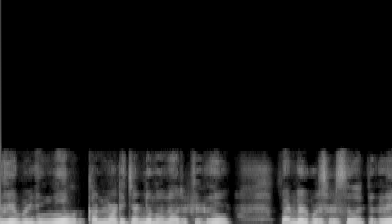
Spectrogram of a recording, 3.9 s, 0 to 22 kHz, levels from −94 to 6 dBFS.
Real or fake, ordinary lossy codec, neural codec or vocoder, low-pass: fake; none; codec, 16 kHz, 1 kbps, FreqCodec, larger model; 7.2 kHz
